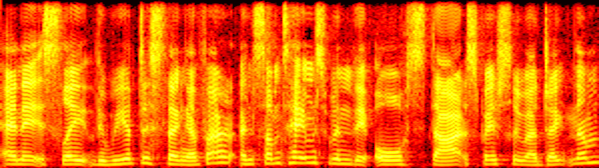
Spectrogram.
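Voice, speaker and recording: In a Glaswegian accent, a woman speaks very fast with ordinary pitch variation on a very clean recording with a silent background. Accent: Glaswegian Scottish. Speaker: psychic medium and podcast host. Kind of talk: casual chat. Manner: animated.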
